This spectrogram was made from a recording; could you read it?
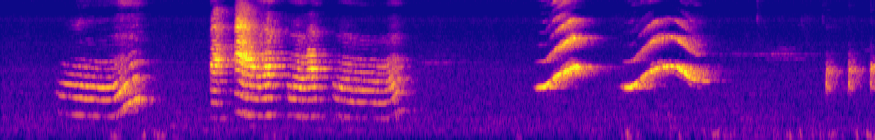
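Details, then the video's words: Talking parrot kept indoors uttering speech-like, voice-toned syllables, then two arching whistles and three short quick chirps at the end. "Talking parrot"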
